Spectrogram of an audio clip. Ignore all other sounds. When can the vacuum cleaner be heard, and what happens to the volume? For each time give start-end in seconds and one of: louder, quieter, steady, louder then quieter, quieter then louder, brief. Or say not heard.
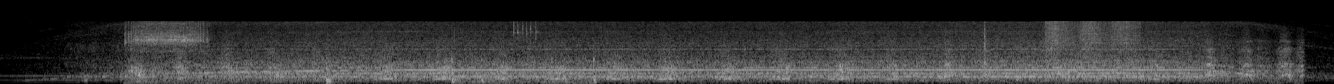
0.0-13.2 louder.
